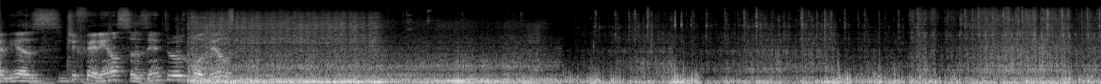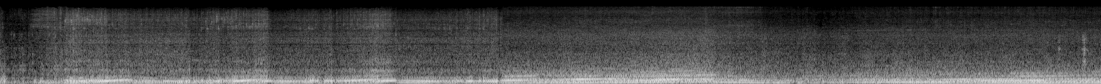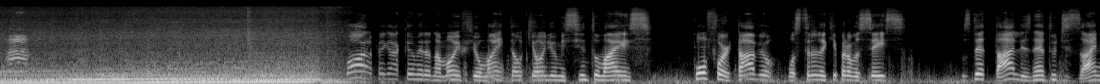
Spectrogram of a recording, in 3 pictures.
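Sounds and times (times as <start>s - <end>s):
engine starting and revving: 1.9s - 25.5s.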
